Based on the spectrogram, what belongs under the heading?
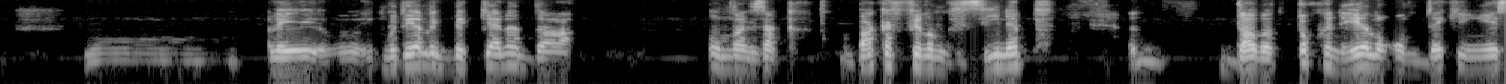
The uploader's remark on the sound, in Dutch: Het interview werd gedaan via zoom.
